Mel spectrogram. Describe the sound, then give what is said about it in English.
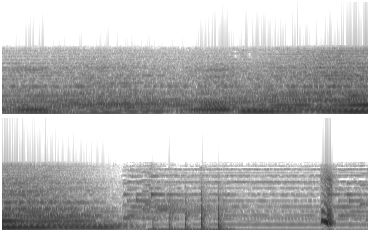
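A sustained musical drone fades out, then a quick series of about five sharp knocks sounds on an apartment door, followed a moment later by a single louder thud. “At her apartment, Alexandra is home alone when she hears a knock on the door.”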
